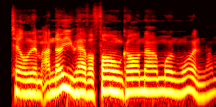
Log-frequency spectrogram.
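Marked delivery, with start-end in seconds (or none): 0.5-2.4 woman's loud, urgent yelling. Retelling what a woman yelled at the referees: imitating a woman yelling. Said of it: "She starts yelling at the referees".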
